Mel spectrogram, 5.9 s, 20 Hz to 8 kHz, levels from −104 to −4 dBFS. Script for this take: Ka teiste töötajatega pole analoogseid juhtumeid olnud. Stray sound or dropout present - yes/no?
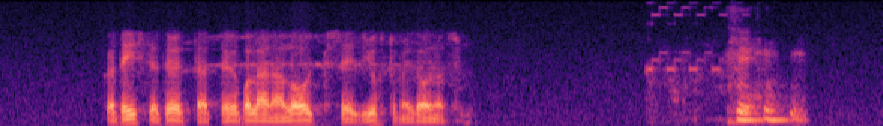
yes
